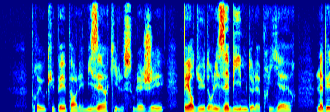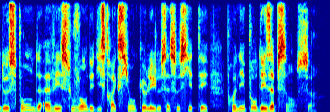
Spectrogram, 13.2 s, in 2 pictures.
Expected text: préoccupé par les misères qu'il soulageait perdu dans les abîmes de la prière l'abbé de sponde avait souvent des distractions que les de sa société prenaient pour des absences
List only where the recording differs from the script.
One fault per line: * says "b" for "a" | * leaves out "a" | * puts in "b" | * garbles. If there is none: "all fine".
all fine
